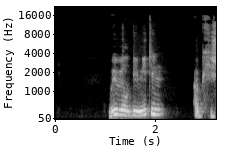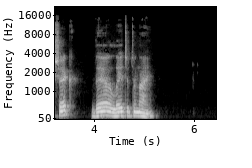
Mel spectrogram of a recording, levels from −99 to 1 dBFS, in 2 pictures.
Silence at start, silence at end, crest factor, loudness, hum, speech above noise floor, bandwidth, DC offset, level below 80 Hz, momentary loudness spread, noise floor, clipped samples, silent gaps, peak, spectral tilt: 1.1 s; 1.25 s; 16 dB; -20 LUFS; none; 68 dB; 15.5 kHz; under 0.1%; -64 dBFS; 11 LU; -87 dBFS; under 0.1%; none; -6 dBFS; -6 dB/octave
